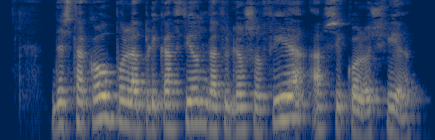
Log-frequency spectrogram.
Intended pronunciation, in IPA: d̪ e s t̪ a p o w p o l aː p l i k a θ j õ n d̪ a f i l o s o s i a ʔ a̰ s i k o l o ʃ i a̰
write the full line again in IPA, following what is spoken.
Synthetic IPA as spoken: d̪ e s t̪ a k o w p o l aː p l i k a θ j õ n d̪ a f i l o s o f i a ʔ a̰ s i k o l o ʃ i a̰

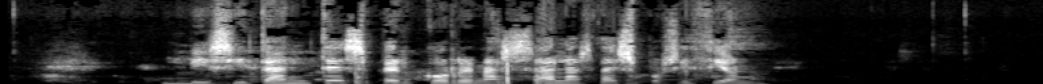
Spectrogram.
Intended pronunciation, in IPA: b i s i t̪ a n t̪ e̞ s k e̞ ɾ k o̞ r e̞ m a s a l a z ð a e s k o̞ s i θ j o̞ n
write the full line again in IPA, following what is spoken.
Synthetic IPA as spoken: b i s i t̪ a n t̪ e̞ s p e̞ ɾ k o̞ r e̞ n a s a l a z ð a e s p o̞ s i θ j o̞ n

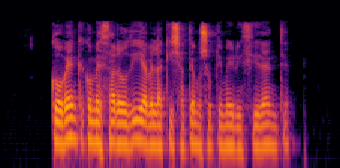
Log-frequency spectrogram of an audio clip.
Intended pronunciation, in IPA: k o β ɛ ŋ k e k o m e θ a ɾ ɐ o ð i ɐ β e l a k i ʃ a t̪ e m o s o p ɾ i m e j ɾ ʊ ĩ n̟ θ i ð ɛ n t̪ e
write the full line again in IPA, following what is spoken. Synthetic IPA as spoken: k o β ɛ ŋ k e k o m e θ a ɾ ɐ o ð i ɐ β e l a k i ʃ a t̪ e m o s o p ɾ i m e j ɾ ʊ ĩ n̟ θ i ð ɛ n t̪ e

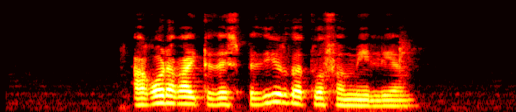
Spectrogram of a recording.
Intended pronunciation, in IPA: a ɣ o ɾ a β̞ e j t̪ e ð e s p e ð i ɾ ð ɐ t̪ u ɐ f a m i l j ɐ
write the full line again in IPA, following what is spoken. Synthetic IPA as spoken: a ɣ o ɾ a β̞ a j t̪ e ð e s p e ð i ɾ ð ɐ t̪ u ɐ f a m i l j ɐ

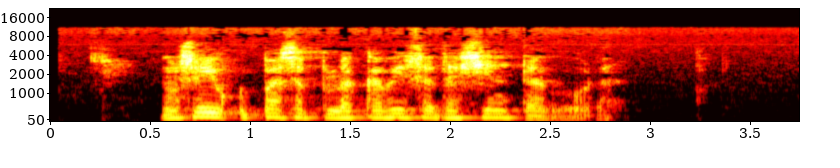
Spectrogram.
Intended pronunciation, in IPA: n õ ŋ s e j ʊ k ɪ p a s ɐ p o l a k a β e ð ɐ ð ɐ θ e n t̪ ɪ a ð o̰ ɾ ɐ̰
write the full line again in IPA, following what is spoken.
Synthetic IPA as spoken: n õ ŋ s e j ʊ k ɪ p a s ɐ p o l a k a β e θ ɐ ð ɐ ʃ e n t̪ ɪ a ɣ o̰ ɾ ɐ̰

